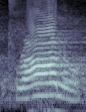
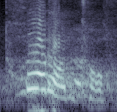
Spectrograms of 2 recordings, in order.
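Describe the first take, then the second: First: The middle is reduced and the syllables run together. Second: Every syllable is pronounced fully and separately. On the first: The speaker calls it right. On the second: The speaker calls it wrong.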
